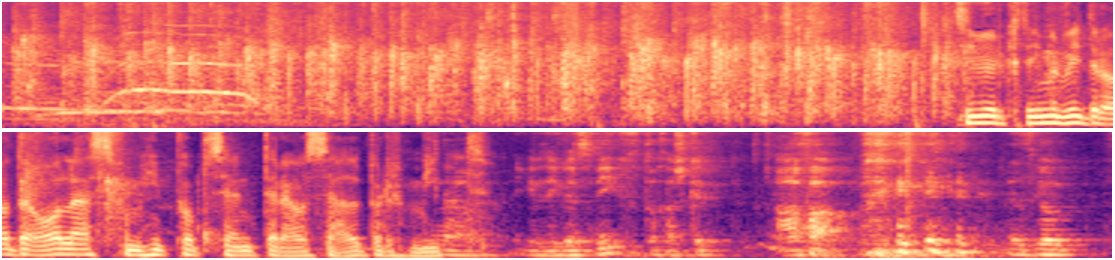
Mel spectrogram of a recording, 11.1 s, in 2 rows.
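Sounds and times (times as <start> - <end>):
audience applause: 0.0 - 5.1
speech: 4.8 - 11.0.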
